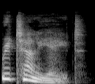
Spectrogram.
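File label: "retaliate", English, British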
